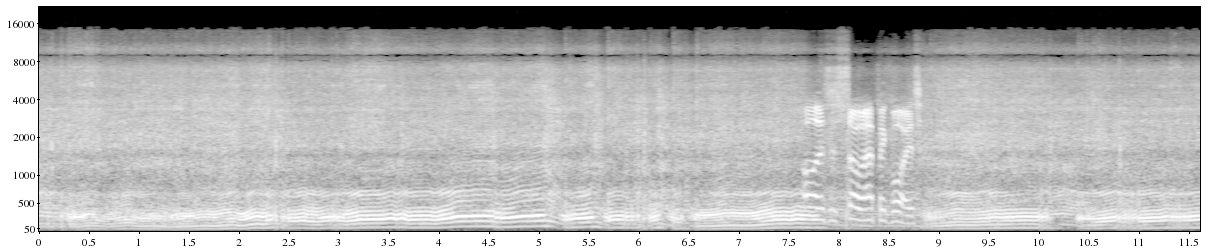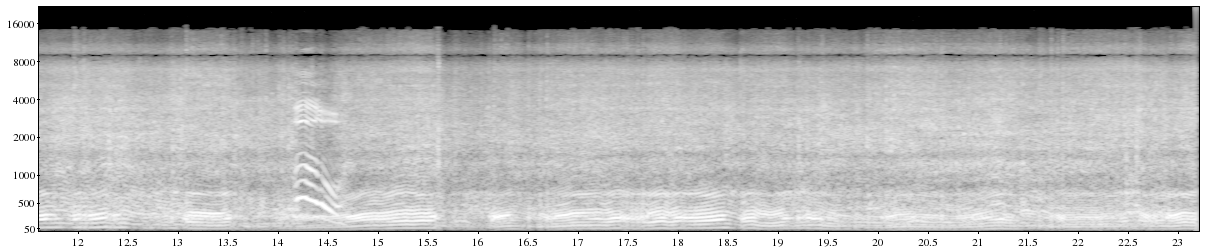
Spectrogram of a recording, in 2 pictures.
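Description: A dirt bike engine revs up and down close by as it climbs a trail.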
